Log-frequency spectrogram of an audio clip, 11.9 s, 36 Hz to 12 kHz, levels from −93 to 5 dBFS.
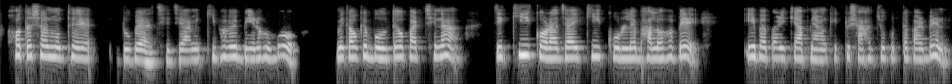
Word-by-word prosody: হতাশার 250 -1 +2
মধ্যে 225 +1 0 0.5
ডুবে 200 0 +1
আছি 165 0 -7
যে 195 - -4
আমি 200 +1 -2
কীভাবে 235 +1 +1
বের 210 0 +1
হবো? 220 +3 -1 0.7
আমি 225 - +3
কাউকে 230 +2 +4
বলতেও 220 +2 +3
পারছি 225 0 -2
না 265 - +4 0.6
যে 235 - +3 0.2
কী 270 -1 +7 0.2
করা 220 -2 +5
যায়, 225 0 +3
কী 245 0 0 0.2
করলে 215 -1 +2 0.2
ভালো 215 -1 +2
হবে? 235 +1 +1 0.8
এ - - +6
ব্যাপারে 220 -1 0
কি 220 - -10
আপনি 210 +1 -6
আমাকে 195 0 -5
একটু 220 +2 -7
সাহায্য 205 0 -4
করতে 215 0 -6
পারবেন? 210 +3 0
220 Hz, 155 wpm, -21 LUFS, 210-235 Hz, 0.8 s, কী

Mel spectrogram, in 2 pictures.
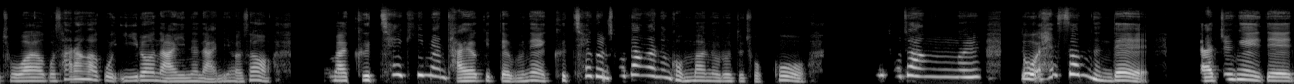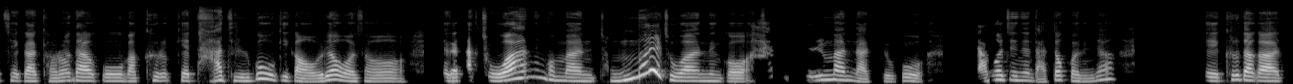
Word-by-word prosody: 좋아하고 160 0 -1
사랑하고 160 +7 -2
이런 180 +1 -2
아이는 145 +1 -1
아니어서 150 +7 -4 0.5
정말 180 +1 0
그 200 0 +1
책이면 430 - 0
다였기 165 - 0
때문에 155 +2 -2
그 195 - -3
책을 380 -4 +1
소장하는 390 0 -1
것만으로도 165 - -3
좋고 150 +3 -3 0.7
또 425 0 -4
소장을 355 -3 0 0.4
또 240 -3 +5
했었는데 250 - +2 0.5
나중에 215 +6 +3
이제 170 -2 +2
제가 160 -3 0
결혼하고 160 0 0
막 150 -1 -2
그렇게 170 -2 -4
다 185 +5 -1
들고 175 +9 0
오기가 175 -7 0
어려워서 145 -4 0 0.4
제가 160 0 +1
딱 180 0 -2
좋아하는 285 - +5
것만 165 - -1
정말 220 - +3 0.2
좋아하는 165 -5 0
거 140 -1 0
1 - - -9 0.6
질만 205 +1 +1
놔 135 -6 -2
두고 140 +1 -4 0.5
나머지는 195 0 -1
놔 120 -3 -6
뒀거든요. 205 - -3 0.9
네 170 -2 -1
그러다가 175 -5 +3
175 Hz, 260 characters per minute, -21 LUFS, 155-215 Hz, 0.9 s, 또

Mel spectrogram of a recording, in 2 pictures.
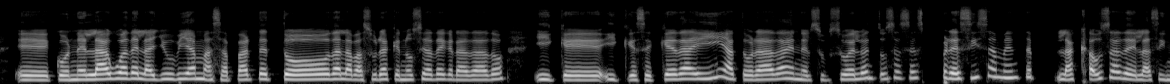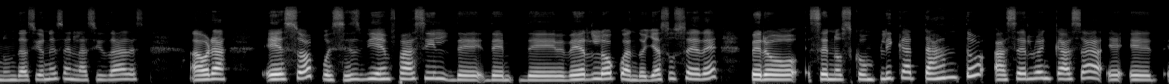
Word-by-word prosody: eh, 205 -1 +1
con 215 0 +1
el 220 +1 +4
agua 250 +3 +5
de 265 0 +2
la 230 -3 +2
lluvia, 250 +3 0
más 225 -4 -2
aparte 220 +4 -1
toda 235 +1 +4
la 240 -1 +2
basura 230 +2 -2
que 230 -1 -6
no 220 0 -3
se 225 +3 -4
ha 230 - -1
degradado, 225 +1 -2 0.3
y 225 -3 -2
que 205 -1 0
y 230 -3 -5
que 210 +2 -4
se 210 0 -4
queda 235 +5 +1
ahí 260 +7 0
atorada 230 +1 0
en 250 -3 -2
el 210 -2 -5
subsuelo. 230 +5 -3
Entonces, 280 +1 -7
es 295 0 -7
precisamente 310 +3 -1 0.2
la 225 -1 -2
causa 285 +7 -1
de 250 -4 +1
las 210 0 -4
inundaciones 210 +4 -4
en 245 -3 -4
las 205 -1 -5
ciudades. 225 +3 -4 0.4
Ahora, 240 +4 +4 0.3
eso, 245 +10 +4
pues, 215 -3 -3
es 230 +3 -2
bien 255 +1 +1
fácil 265 -2 -1
de 205 -1 0
de 200 0 -2
de 195 0 0
verlo 235 +4 +3
cuando 205 -5 0
ya 215 +4 0
sucede, 260 +2 -1 0.3
pero 225 +1 +5
se 240 -1 +2
nos 225 0 -3
complica 260 +6 -2
tanto 290 +7 0 0.2
hacerlo 250 +5 0
en 285 -1 -1
casa, 265 +3 0
e 220 0 -3
e 210 -1 0
235 Hz, 160 wpm, -19 LUFS, 215-260 Hz, 0.4 s, agua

